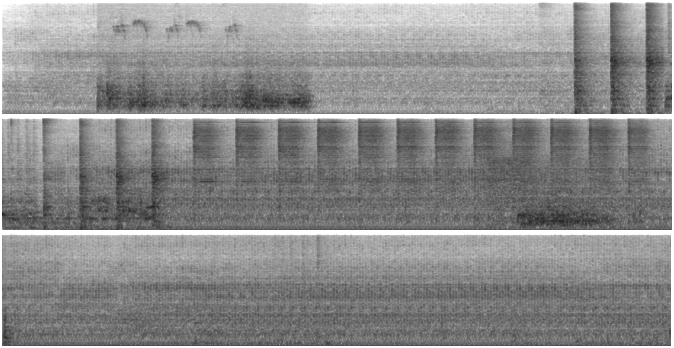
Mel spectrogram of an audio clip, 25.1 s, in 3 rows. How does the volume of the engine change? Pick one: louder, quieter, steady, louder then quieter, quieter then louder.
louder.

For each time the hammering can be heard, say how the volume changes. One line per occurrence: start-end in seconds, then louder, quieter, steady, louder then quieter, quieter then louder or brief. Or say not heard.
7.2-16.6 steady.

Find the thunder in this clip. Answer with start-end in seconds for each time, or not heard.
1.1-3.9, 14.4-16.1.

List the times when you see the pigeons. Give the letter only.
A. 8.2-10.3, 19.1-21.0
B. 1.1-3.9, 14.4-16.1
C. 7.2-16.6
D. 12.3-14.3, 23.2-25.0
A.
